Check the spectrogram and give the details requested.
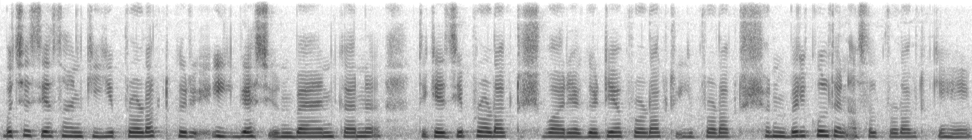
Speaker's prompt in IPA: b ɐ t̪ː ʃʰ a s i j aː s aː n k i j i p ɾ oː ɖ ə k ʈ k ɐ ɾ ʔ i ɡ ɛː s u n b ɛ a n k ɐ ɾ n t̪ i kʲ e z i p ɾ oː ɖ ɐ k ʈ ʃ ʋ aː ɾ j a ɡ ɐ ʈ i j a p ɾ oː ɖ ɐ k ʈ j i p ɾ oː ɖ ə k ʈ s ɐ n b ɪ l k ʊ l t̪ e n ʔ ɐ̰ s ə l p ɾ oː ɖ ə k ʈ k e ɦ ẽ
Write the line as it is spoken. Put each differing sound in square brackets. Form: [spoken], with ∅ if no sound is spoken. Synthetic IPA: b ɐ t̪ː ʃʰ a s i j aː s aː n k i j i p ɾ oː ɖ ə k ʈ k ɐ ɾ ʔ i ɡ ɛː s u n b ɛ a n k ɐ ɾ n t̪ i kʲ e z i p ɾ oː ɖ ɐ k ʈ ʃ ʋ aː ɾ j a ɡ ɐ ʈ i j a p ɾ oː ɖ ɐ k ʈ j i p ɾ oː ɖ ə k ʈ [ʃ] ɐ n b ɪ l k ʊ l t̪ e n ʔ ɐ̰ s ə l p ɾ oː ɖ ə k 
